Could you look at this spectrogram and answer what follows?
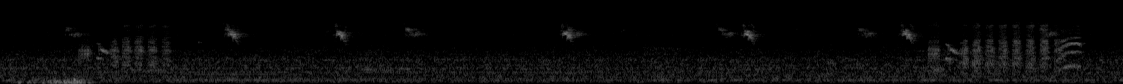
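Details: Unidentified bird, described as having many sweet calls, giving short sharp high chirps at intervals of one to two seconds, with softer rapid chattering at the start and end over a faint, steady background hiss.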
